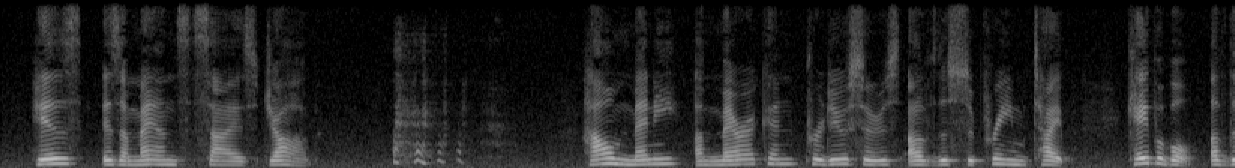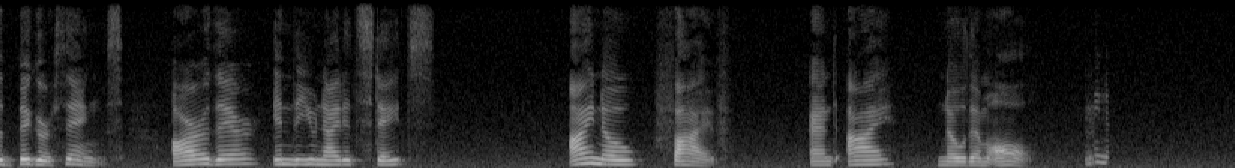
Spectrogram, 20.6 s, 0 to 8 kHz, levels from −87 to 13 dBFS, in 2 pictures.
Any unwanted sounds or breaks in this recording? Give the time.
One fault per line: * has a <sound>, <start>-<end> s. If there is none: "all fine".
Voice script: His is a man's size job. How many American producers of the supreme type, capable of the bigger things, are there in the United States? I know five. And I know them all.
* has a laugh, 3.3-4.3 s
* has a laugh, 19.3-19.5 s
